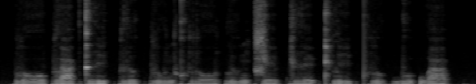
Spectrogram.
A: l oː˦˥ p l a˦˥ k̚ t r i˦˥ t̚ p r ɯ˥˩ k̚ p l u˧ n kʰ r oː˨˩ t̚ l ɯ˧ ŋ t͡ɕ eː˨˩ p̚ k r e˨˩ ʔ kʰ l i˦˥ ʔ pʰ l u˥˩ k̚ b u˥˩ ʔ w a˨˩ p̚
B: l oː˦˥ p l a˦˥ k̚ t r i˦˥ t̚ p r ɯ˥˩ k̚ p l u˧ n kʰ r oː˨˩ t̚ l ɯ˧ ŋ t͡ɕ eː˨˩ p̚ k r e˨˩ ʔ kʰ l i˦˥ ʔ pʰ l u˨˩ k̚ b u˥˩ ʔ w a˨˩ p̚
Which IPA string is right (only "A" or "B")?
B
